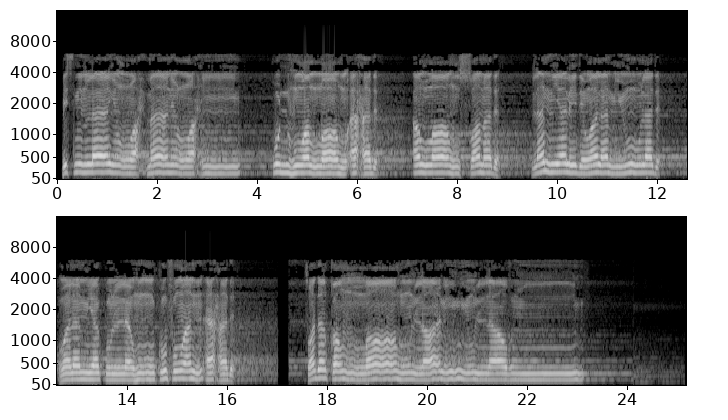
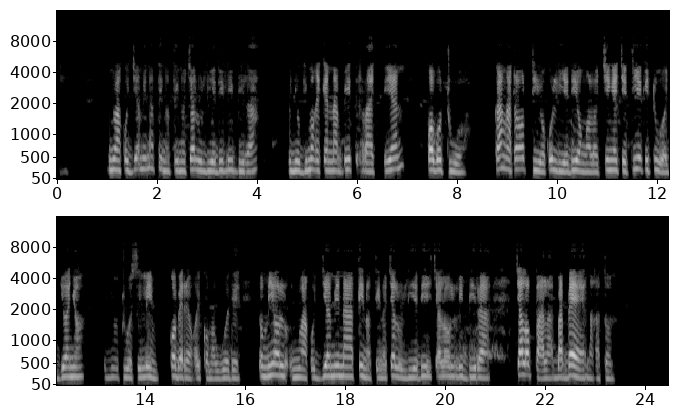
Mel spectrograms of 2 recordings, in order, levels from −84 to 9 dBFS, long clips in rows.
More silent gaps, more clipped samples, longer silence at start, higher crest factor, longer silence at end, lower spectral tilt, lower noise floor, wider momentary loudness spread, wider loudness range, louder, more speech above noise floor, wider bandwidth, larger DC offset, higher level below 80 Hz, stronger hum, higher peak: first, 17.04-17.20 s vs none; neither; second, 0.1 s vs 1.05 s; second, 14 dB vs 26 dB; first, 1.5 s vs 1.1 s; about the same, -7 dB/octave vs -6 dB/octave; second, -53 dBFS vs under -90 dBFS; about the same, 11 LU vs 12 LU; about the same, 4 LU vs 6 LU; first, -14 LUFS vs -25 LUFS; second, 39 dB vs over 65 dB; second, 6.2 kHz vs 7.8 kHz; neither; first, -56 dBFS vs -74 dBFS; neither; about the same, 0 dBFS vs 0 dBFS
